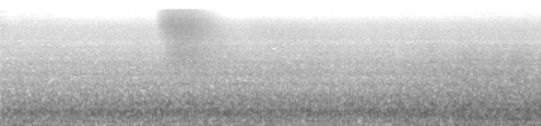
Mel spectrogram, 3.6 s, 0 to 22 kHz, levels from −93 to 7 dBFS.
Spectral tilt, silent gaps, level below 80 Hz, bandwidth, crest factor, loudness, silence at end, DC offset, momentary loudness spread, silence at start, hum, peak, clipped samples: -5.5 dB/octave; none; -48 dBFS; 16.5 kHz; 14 dB; -35 LUFS; 0 s; under 0.1%; 4 LU; 0 s; none; -20 dBFS; under 0.1%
